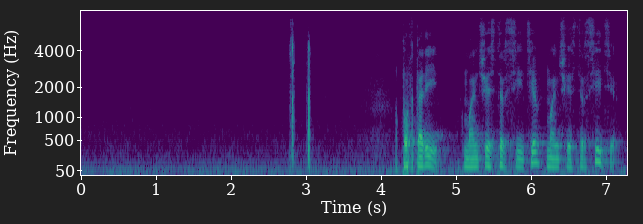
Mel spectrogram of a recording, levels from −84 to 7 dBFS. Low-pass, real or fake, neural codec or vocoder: 7.2 kHz; fake; codec, 16 kHz, 16 kbps, FunCodec, trained on LibriTTS, 50 frames a second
